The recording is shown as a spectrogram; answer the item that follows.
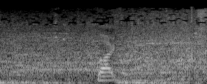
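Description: Steady arena crowd noise during an NBA game, with low thuds of a basketball bouncing on the hardwood court.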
